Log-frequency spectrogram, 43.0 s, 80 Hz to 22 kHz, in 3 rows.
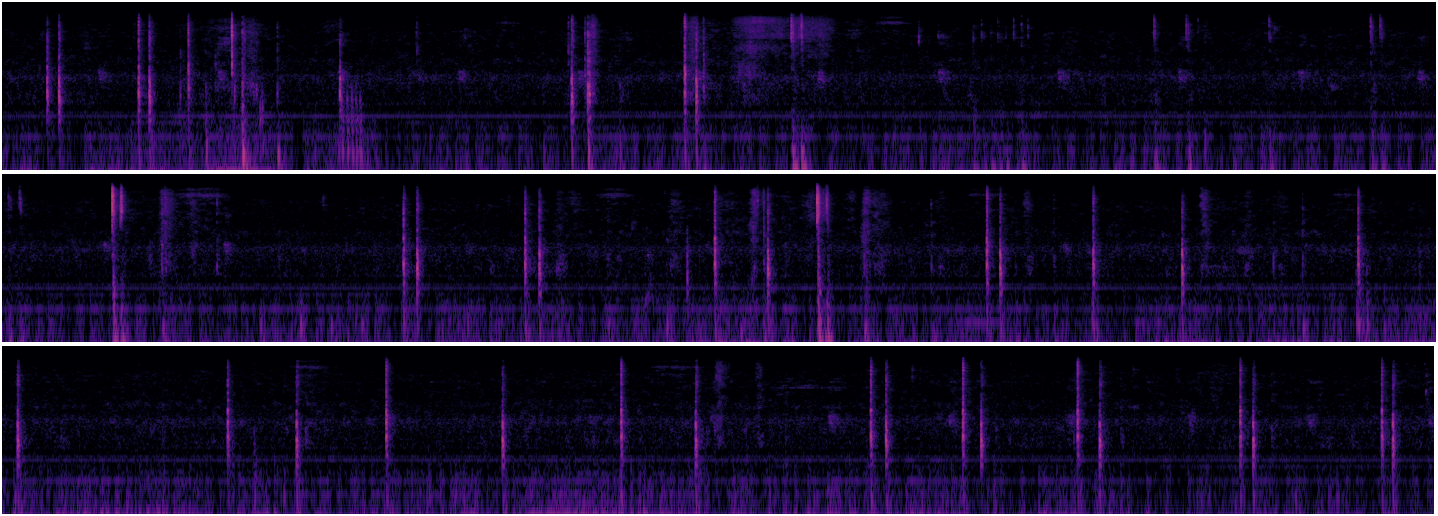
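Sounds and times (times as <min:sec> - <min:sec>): faint steady hum: 0:00.0 - 0:43.0
mouse and keyboard clicks: 0:01.3 - 0:03.6, 0:05.6 - 0:06.0, 0:06.8 - 0:07.1, 0:07.8 - 0:08.2, 0:15.3 - 0:16.6, 0:18.3 - 0:18.6, 0:19.5 - 0:19.9, 0:21.1 - 0:25.4, 0:37.3 - 0:38.7, 0:39.3 - 0:40.0, 0:41.0 - 0:41.4, 0:42.4 - 0:43.0.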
